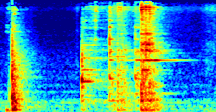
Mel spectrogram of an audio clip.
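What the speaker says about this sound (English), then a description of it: "This is the ashtray." Hookah ashtray being picked up and set down, three short clinks of metal and glass with a little ring after each, close by and with no talking.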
